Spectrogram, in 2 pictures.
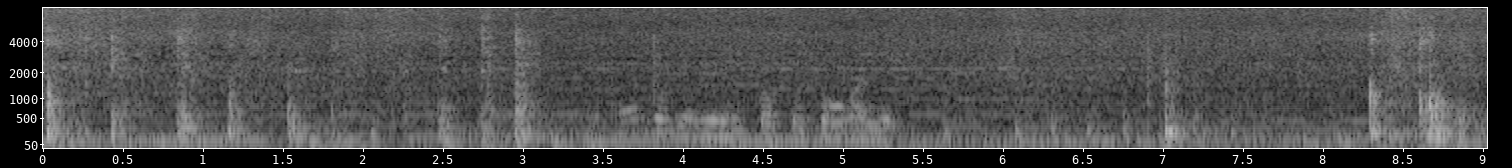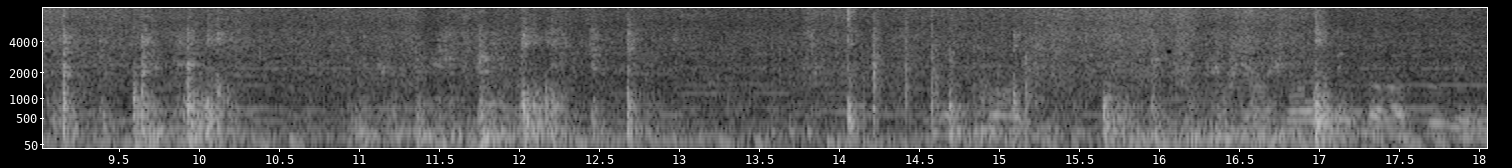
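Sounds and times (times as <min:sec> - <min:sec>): pork sizzling in a wok: 0:00.0 - 0:18.0
metal ladle scraping a wok: 0:08.2 - 0:17.3.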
